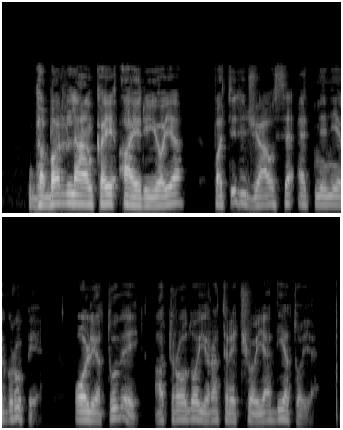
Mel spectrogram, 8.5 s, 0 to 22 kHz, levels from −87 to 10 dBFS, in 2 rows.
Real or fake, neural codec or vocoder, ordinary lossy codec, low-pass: fake; codec, 16 kHz, 16 kbps, FreqCodec, larger model; AAC, 64 kbps; 7.2 kHz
